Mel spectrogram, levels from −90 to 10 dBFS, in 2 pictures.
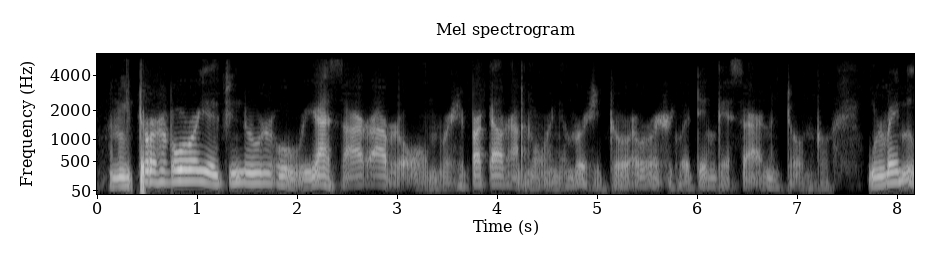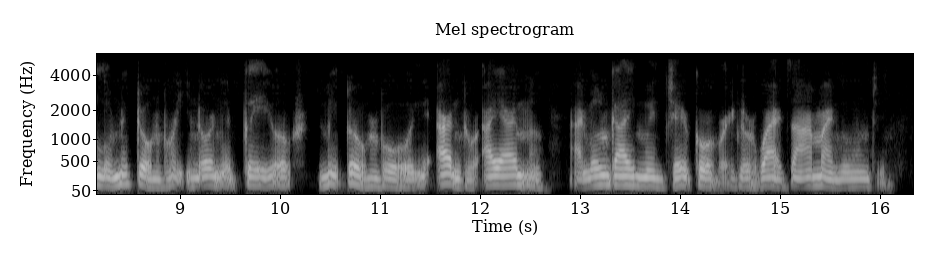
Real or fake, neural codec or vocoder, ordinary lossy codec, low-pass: fake; codec, 24 kHz, 0.9 kbps, WavTokenizer, small release; MP3, 48 kbps; 5.4 kHz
